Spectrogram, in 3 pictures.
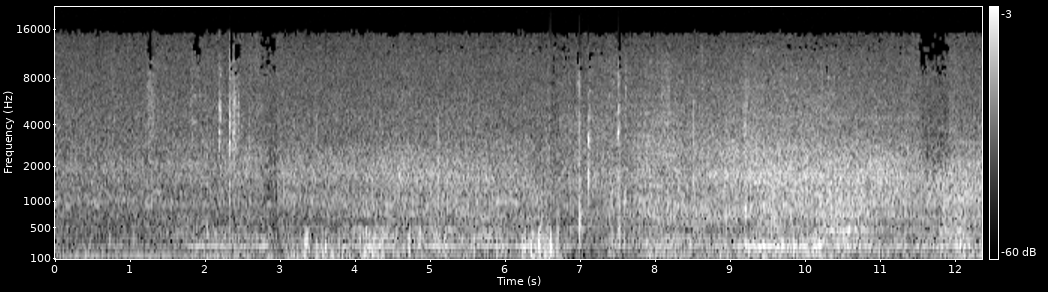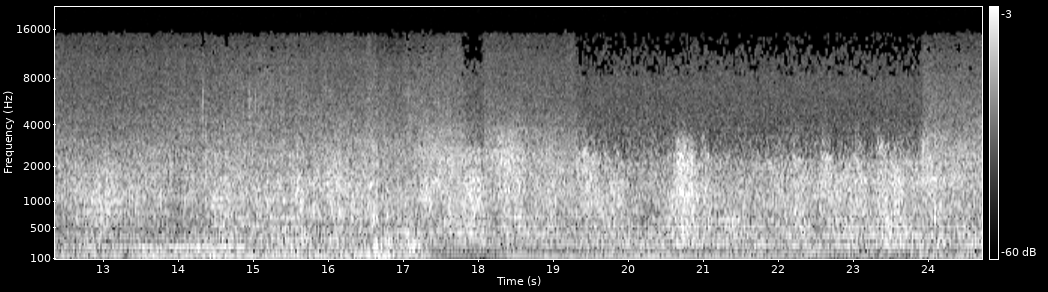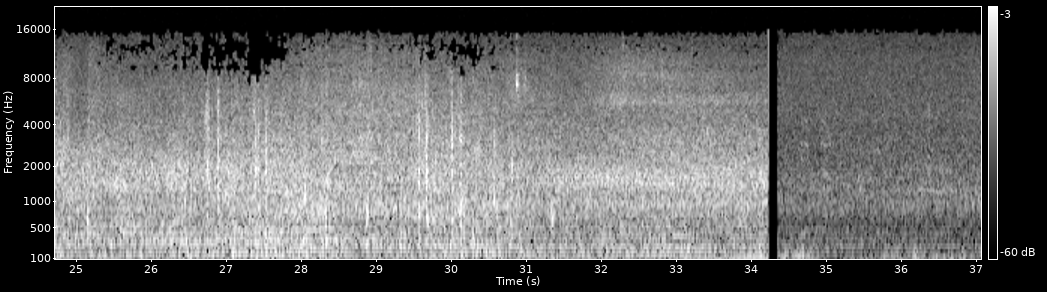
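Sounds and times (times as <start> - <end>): electric train approaching: 0.0 - 17.4, 23.9 - 34.2
wind on microphone: 0.0 - 37.0.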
